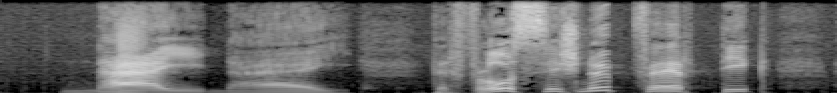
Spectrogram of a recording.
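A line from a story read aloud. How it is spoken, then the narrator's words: Calm captain. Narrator (German): hat der Kapitän ruhig gesagt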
